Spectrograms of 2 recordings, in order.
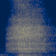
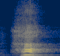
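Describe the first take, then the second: First: The h is a harsh sound from the throat. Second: The h is a plain, soft breathy sound. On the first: This is the real Arabic letter. "This letter is ha" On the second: This is how a non-Arabic speaker would say it. "you most likely will pronounce it as H. You will say ha"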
